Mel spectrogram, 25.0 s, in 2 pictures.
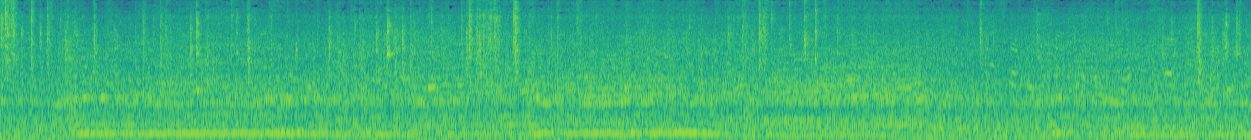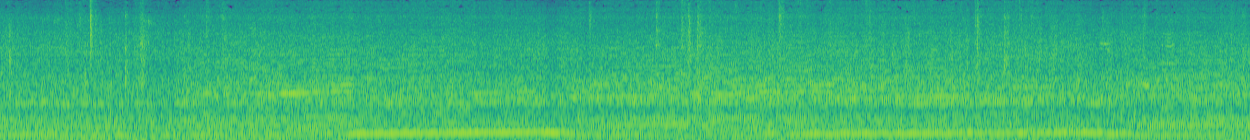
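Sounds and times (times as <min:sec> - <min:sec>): rally car engine pulling hard: 0:00.0 - 0:25.0.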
